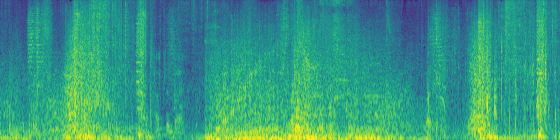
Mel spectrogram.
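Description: Electric sparks crackle and burst with a loud zap.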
